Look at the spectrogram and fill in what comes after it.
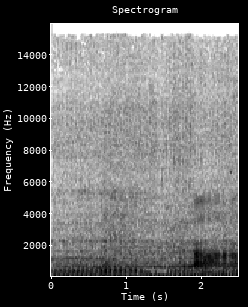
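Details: Yamaha Vixion riding after the squeak was fixed: steady single-cylinder drone with slight rev change, no squeak; quiet, healthy ride.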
